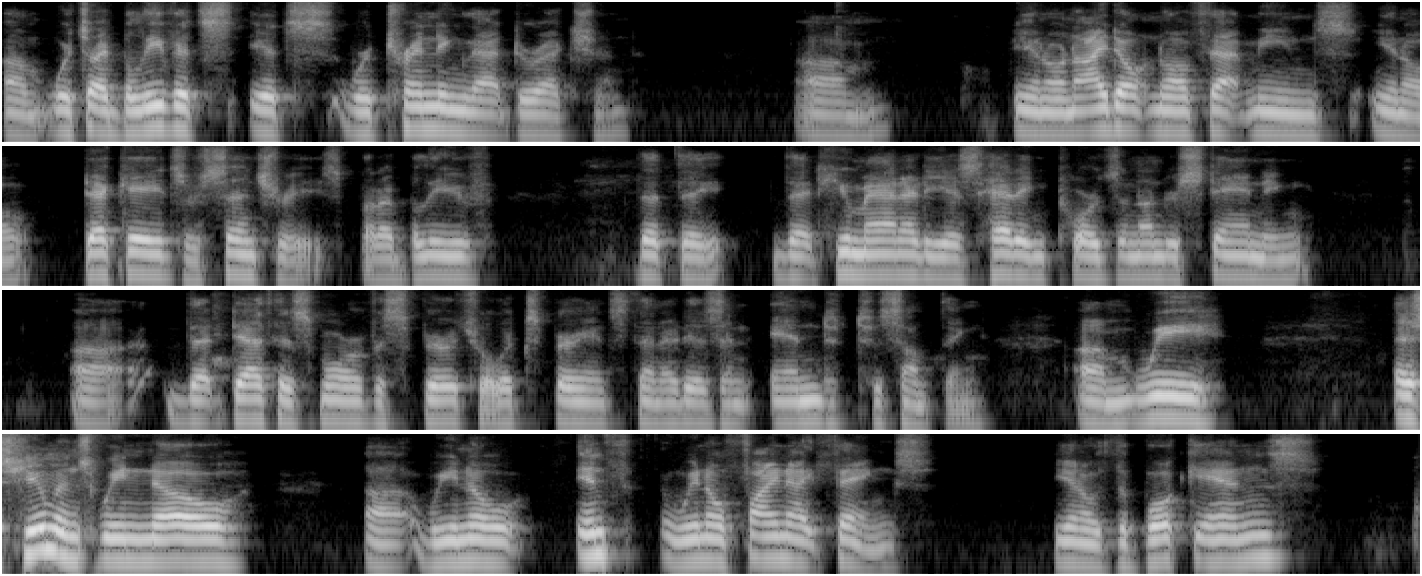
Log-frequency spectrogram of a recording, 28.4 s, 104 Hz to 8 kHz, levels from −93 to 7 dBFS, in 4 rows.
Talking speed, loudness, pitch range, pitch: 150 wpm, -20 LUFS, 130-150 Hz, 135 Hz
